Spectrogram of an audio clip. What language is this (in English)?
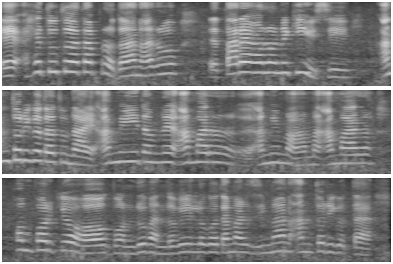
Assamese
